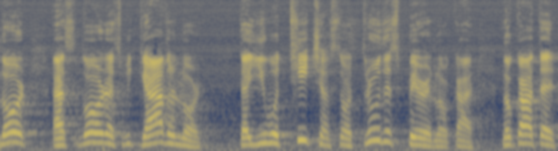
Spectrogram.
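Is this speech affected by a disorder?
No.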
